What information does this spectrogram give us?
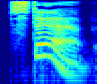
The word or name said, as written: stab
